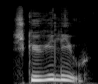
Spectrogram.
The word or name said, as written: skyggeliv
